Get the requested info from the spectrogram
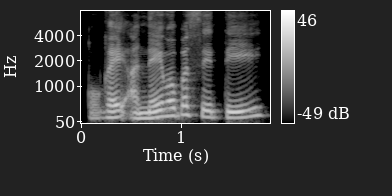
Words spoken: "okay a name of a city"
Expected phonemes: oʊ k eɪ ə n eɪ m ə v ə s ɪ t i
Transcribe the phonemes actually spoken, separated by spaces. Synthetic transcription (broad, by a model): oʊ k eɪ ə n eɪ m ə p ə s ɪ t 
